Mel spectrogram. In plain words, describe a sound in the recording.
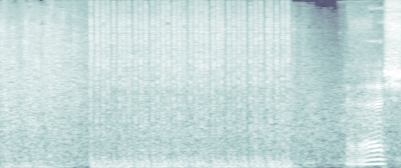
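Rapid laser gunfire rattles.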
